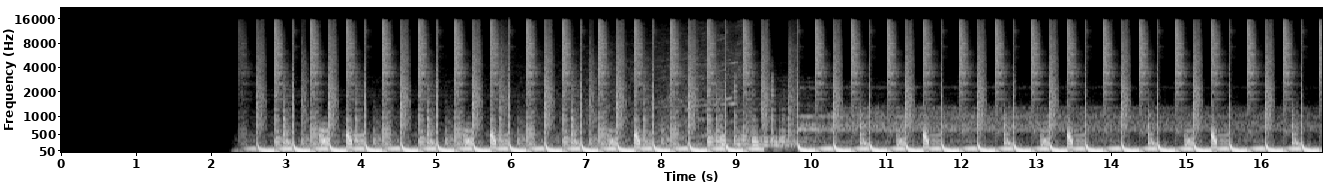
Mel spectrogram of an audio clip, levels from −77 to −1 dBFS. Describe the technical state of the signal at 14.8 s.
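At 14.8 s the signal is intact, with no dropout, click, distortion or level disturbance audible.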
